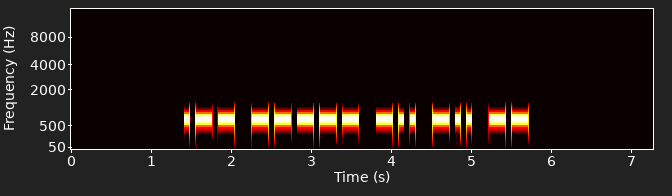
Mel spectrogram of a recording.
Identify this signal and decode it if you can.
Morse code, heard as a keyed tone, about 20 wpm, 700 Hz. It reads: W0DDM
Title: Speed Racing - USA 1x3 Call Signs 17wpm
